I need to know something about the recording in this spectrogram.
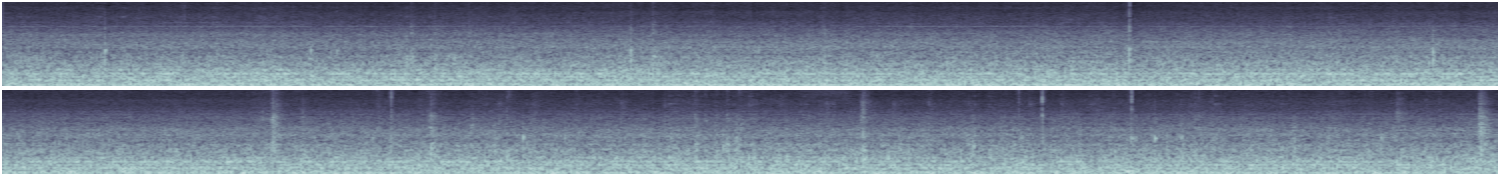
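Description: Raindrops tap lightly on a window.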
